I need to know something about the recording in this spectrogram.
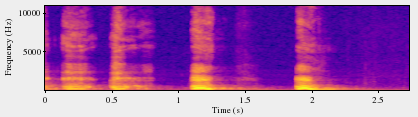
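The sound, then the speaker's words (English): A person with a broken rib, unable to cough, clears their throat four times in quick succession, two short rough huffs followed by two louder, voiced throat-clearing grunts, with no talking. “I broke a rib 3 weeks ago and I haven't coughed in 3 weeks. So I have to try to clear it like this.”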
